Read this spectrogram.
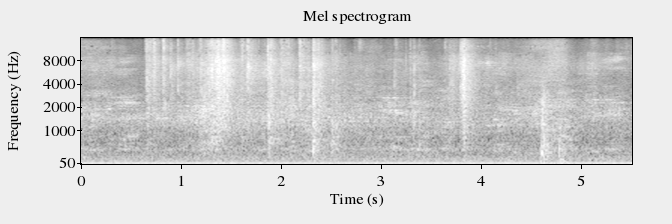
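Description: Cardboard packs rustle and scrape as they are handled.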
